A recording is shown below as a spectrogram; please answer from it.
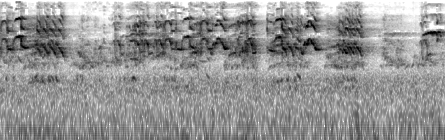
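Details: Aggressive Scaly-breasted lorikeets in a territorial fight; shrill, rasping screeches in repeated half-second bursts separated by brief quieter gaps.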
